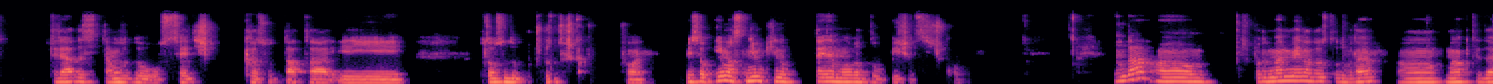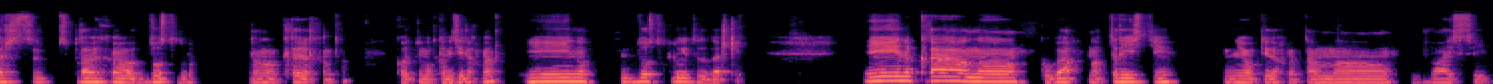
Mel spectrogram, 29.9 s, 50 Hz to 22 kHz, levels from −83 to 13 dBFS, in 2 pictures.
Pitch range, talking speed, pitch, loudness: 120-145 Hz, 115 wpm, 130 Hz, -19 LUFS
